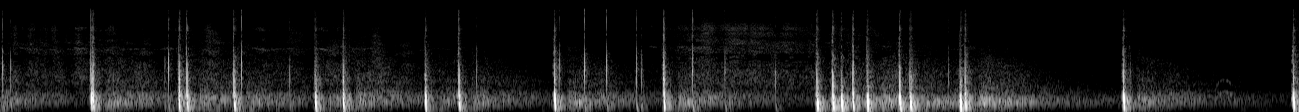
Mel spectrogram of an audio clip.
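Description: Aerial fireworks going off: a rapid run of sharp bangs from bursting shells, with a noisy wash between them. The bangs come thickest about eight to ten seconds in, then thin to single bangs near the end.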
